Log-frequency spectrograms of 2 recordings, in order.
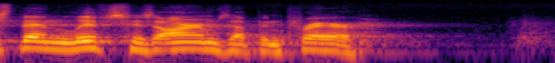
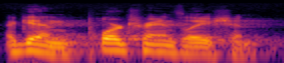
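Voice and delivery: ordinary talk, nothing marked

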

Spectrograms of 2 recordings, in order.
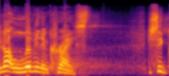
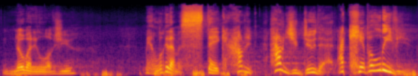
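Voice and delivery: softer, low accusing murmur; mock enemy whisper; 6 semitones lower, 7 dB quieter than usual. The enemy's voice accusing the listener, softly murmured. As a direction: hiss of the accuser, hushed. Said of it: "you'll hear whispers of like".

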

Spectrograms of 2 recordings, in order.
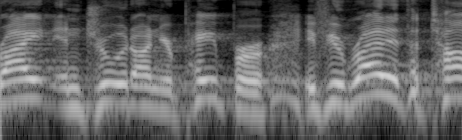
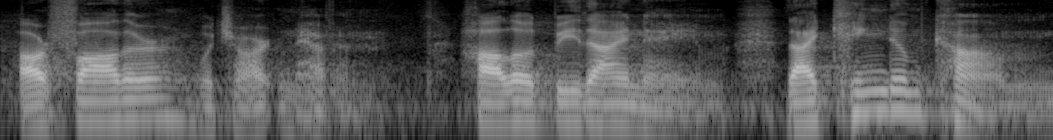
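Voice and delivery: put-on old-school recitation; 5 semitones lower than usual. Shown as a demonstration. Preacher leading the congregation through the Lord's Prayer, old-school recitation. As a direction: recite in measured unison style, stretching each phrase. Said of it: "we're gonna go a little bit old school".

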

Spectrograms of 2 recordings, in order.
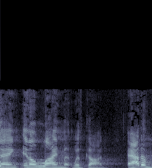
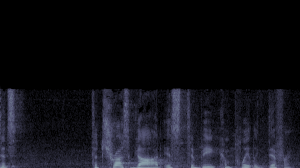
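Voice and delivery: hushed sermon; 3 semitones lower, 8 dB quieter than usual. Acted. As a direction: draw them in with a quiet, serious appeal. Quiet earnest preaching passage.

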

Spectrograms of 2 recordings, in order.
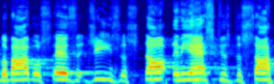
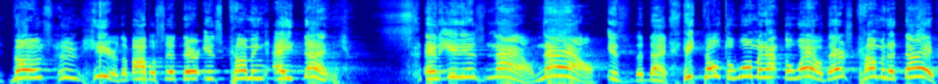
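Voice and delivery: full-force preaching; 6 semitones higher than usual. Real, not acted. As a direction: build the crowd up, preacher style. Preaching climax.

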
